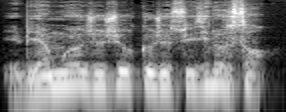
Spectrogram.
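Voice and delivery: high, emphatic declaration of innocence; vehement protest. A narrator's reading. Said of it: "s'écria Bethel avec véhémence". (protestation véhémente)

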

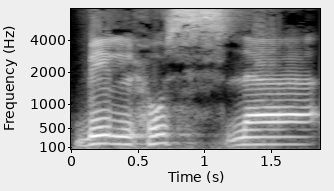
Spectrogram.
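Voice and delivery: slow بالحسنى with the س allowed to flow; sin given full softness. Shown as a demonstration. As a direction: let the hiss of س run on in بالحسنى before ن. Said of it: "حقها من الرخاوة".

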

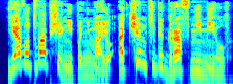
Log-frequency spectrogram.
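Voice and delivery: high, puzzled pleading voice; exasperated parent. Acted. Parent asking daughter what is wrong with the count, exasperated. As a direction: press the question, pitched high.

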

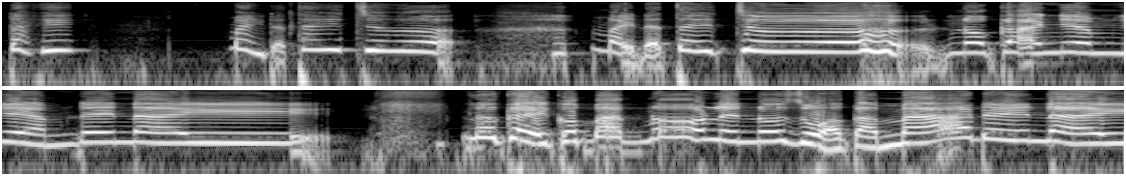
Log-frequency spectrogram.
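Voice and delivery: high, shrieking accusation with sobs; bawling accusation. Acted. Mother-in-law accusing her daughter-in-law to her son, high and wailing. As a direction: screech and point the finger. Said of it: "mồm vẫn cứ ngoạc cả ra".

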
